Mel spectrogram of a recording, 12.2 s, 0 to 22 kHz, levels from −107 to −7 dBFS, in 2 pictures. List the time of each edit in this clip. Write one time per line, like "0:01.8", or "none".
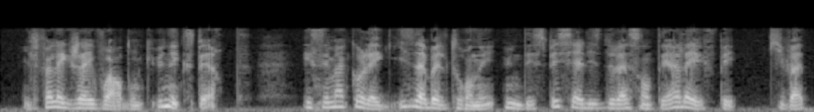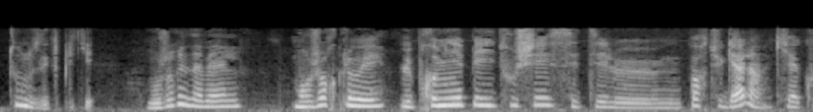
0:09.1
